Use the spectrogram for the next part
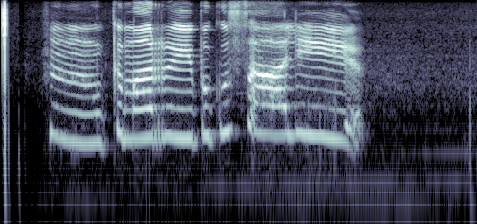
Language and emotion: Russian, sad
